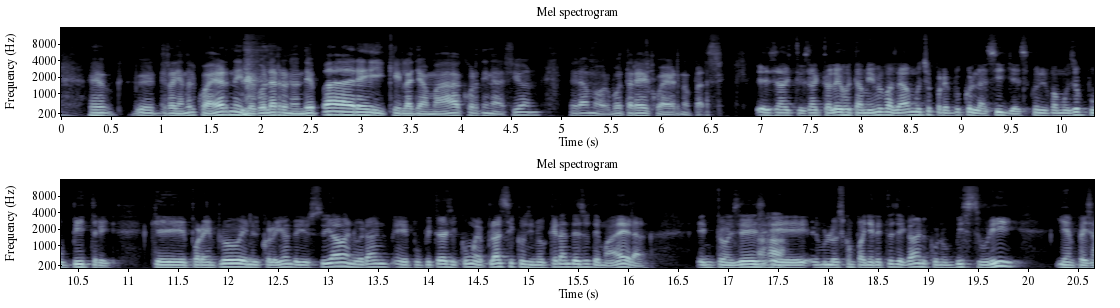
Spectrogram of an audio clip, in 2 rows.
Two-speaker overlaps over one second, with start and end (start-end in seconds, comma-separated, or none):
none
